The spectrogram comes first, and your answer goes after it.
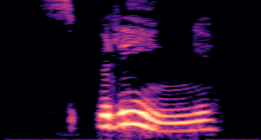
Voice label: "spring", Swedish

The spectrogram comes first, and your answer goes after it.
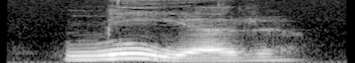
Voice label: "mer", Swedish

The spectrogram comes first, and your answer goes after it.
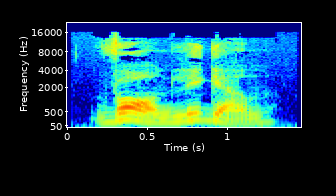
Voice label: "vanligen", Swedish

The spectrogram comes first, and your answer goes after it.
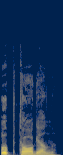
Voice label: "upptagen", swedish

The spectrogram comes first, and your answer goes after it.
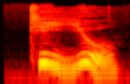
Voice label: "tio", Swedish

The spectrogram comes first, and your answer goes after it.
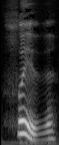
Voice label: "sju", swedish

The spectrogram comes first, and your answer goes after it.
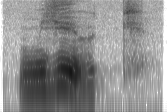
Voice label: "mjuk", Swedish

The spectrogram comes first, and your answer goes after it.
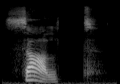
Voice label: "salt", Swedish

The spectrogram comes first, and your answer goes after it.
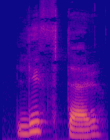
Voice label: "lyfter", Swedish

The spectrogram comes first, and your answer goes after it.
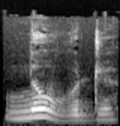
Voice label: "nord", Swedish

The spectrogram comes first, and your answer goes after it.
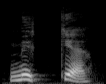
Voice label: "mycket", Swedish

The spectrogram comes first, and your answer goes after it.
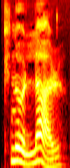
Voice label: "knullar", Swedish

